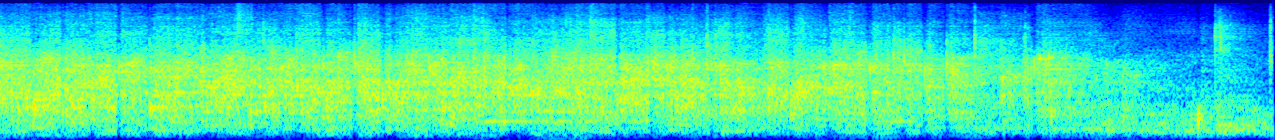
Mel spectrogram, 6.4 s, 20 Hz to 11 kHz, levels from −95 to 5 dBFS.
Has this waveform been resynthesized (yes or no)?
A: yes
